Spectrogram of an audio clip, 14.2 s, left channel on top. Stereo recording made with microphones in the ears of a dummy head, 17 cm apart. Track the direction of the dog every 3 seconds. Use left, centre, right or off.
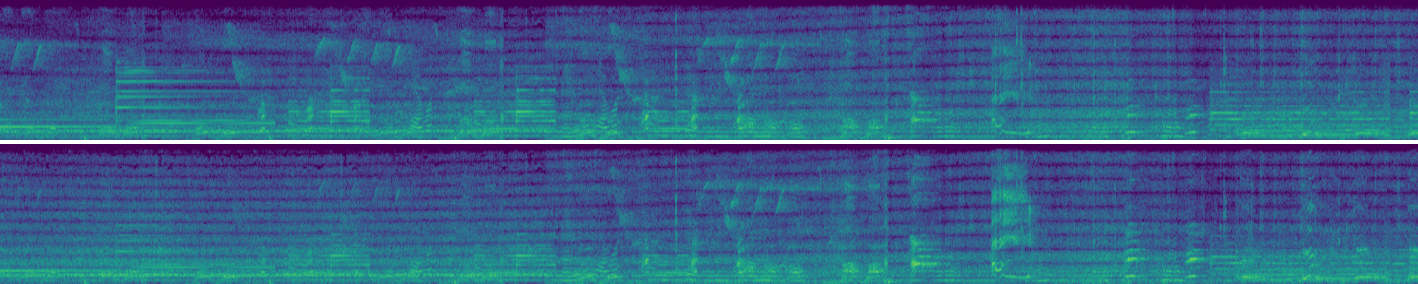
left, left, centre, right, right.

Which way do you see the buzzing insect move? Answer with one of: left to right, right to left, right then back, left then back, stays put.
right to left.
